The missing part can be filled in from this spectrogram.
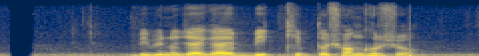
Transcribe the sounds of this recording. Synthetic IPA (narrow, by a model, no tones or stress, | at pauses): bibʱinːod͡ʑaeɡaebikʰːip̚t̪oʃɔŋɡʱoɾʃo̰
